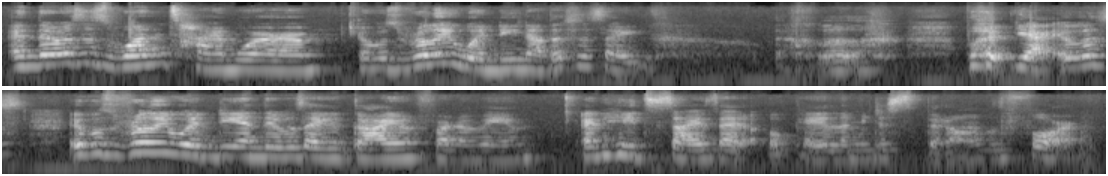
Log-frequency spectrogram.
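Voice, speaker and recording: Chatty young woman vlogging, a bit high. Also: expressive, fairly quick, few pauses, distant mic, rough recording. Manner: chatty, many fillers, drops to near whisper. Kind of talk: casual chat to camera.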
